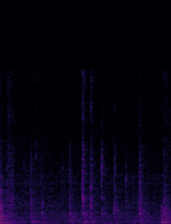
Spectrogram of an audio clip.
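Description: Faint clicks of typing on a computer keyboard, about a dozen light keystrokes spread irregularly over two seconds.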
